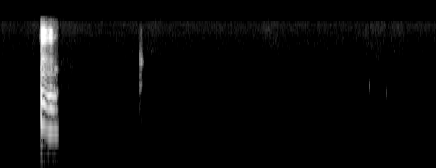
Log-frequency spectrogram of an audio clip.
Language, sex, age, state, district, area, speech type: Santali, male, 18-30, West Bengal, Birbhum, rural, conversation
